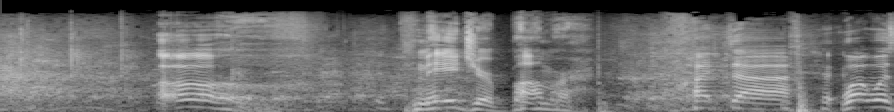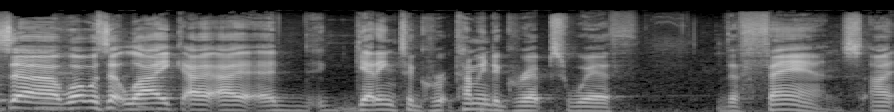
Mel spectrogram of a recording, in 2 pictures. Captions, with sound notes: (Conan groans) Major bummer. What was it like coming to grips with the fans?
